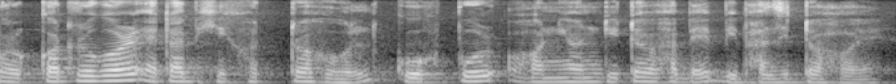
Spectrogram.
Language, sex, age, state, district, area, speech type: Assamese, male, 18-30, Assam, Dhemaji, rural, read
